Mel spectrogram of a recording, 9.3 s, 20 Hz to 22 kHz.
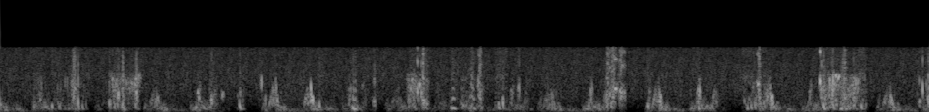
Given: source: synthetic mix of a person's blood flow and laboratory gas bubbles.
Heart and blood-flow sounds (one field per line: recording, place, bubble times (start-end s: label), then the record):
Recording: Doppler ultrasound of blood flow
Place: precordium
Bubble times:
0.32-0.43 s: bubbles
0.48-0.89 s: bubbles
1.06-1.42 s: bubbles
2.08-2.15 s: bubbles
2.21-2.26 s: bubbles
2.36-2.46 s: bubbles
2.58-2.65 s: bubbles
3.16-3.23 s: bubbles
3.49-3.66 s: bubbles
3.72-3.77 s: bubbles
4.05-4.30 s: bubbles
4.49-4.85 s: bubbles
4.95-5.08 s: bubbles
5.17-5.22 s: bubbles
5.44-5.58 s: bubbles
6.04-6.27 s: bubbles
6.45-6.54 s: bubbles
6.96-7.04 s: bubbles
7.42-7.69 s: bubbles
8.17-8.68 s: bubbles
9.16-9.30 s: bubbles
From the record:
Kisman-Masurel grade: 243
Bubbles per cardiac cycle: several, 3 to 8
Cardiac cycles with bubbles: 100%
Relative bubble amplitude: loud (0.450 to 0.775)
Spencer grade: 3 (all of the cardiac periods contain showers or single bubble signals, but not dominating or overriding the cardiac motion signals)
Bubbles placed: only in the low amplitude regions of the cardiac cycle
